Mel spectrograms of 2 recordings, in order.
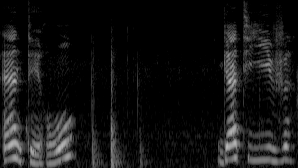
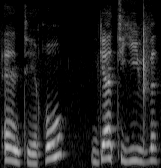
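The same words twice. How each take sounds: First: Interrogative stretched out syllable by syllable, very slow; slow teacher's model of "interrogative"; slow spelled-out word. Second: "Interrogative" said again a little slowly, each syllable clean; teacher repeats "Interrogative" carefully; clear repetition. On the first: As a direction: draw the word out so the children can follow each syllable. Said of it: "une phrase". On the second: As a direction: repeat it once for the class to copy. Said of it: "Je répète". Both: Shown as a demonstration.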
